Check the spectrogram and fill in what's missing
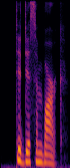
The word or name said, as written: to disembark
